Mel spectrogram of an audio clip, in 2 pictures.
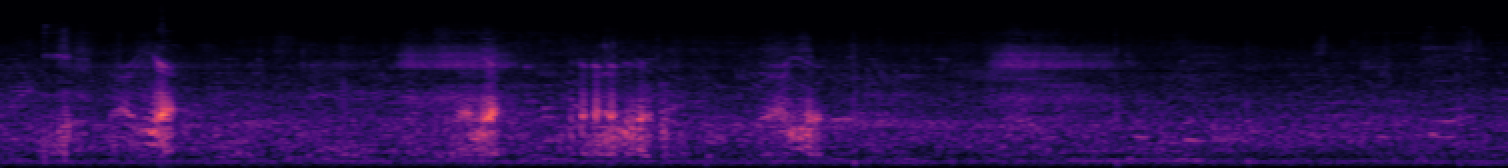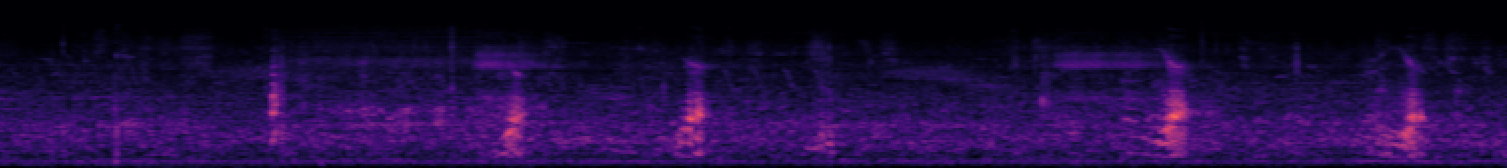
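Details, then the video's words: Spring pond chorus of marsh frogs, loud harsh croak bursts spaced irregularly every one to three seconds, some with a brief rattling texture, over a low steady background hum. "Frisky Frogs Croak So Loud!"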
